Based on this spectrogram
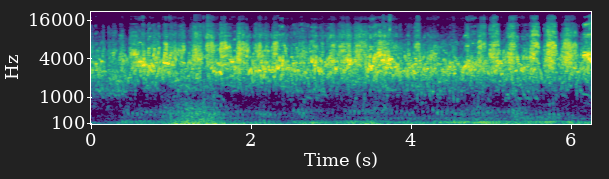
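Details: Pet Australian budgies whistle and chatter as a flock. High-pitched chirping runs thick and unbroken, with a soft low hum underneath.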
